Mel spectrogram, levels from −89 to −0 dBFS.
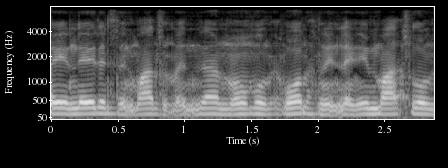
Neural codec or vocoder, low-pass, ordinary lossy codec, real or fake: autoencoder, 22.05 kHz, a latent of 192 numbers a frame, VITS, trained on many speakers; 7.2 kHz; none; fake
